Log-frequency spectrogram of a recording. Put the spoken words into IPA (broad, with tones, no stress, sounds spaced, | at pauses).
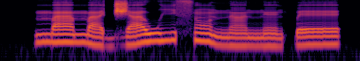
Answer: m a˧ m a˨ d͡ʒ a˨˦ w i˦ s ɔ̃˦˨ n ã˨ n ɛ̃˨ k͡p ɛ˧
